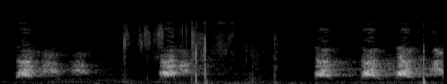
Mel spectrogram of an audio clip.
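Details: Barking dog recorded in Volcano on July 7, 2022: groups of hoarse, mid-pitched barks, interrupted in the middle by a clatter of knocks and bangs before the barking resumes.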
